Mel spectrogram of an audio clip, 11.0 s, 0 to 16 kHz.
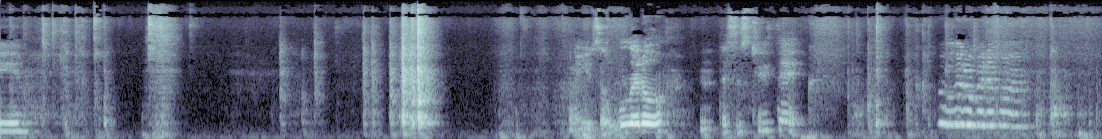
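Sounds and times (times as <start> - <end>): clicks and knocks of makeup tools: 2.8 - 4.4.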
